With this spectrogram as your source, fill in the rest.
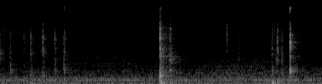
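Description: Keys clack steadily on a computer keyboard while someone types a web address into a browser tab, with a few louder strokes standing out near the end. No voices accompany the typing.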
